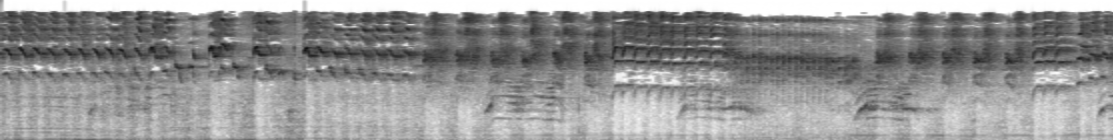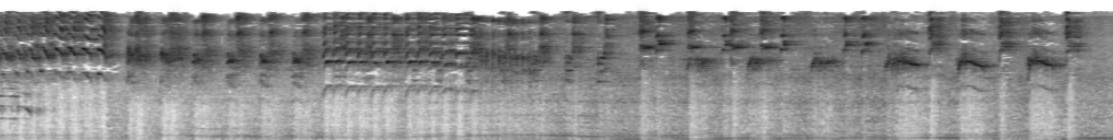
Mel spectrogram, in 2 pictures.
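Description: Caged long-tailed shrike (cendet) singing a fast, dense run of chattering notes and trills, with rising-and-falling notes in the middle and quickly repeated high notes near the end. This is the fast, tightly packed song ('speed rapat') that cendet keepers call the 'kuntilanak' voice.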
